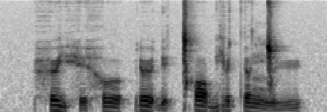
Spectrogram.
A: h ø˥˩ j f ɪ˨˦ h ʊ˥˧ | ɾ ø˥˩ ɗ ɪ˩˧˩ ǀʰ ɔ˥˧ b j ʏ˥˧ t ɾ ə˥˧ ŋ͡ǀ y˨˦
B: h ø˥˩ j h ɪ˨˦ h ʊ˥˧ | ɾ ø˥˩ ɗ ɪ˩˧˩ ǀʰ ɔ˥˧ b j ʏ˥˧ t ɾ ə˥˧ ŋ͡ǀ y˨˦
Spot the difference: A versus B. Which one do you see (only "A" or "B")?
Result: B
